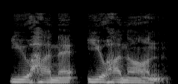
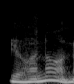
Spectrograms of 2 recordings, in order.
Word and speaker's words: Yohanan: And then John in Aramaic is in at least in the Pshita Aramaic version of the New Testament, it's Yohanan. Yohanan, okay.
